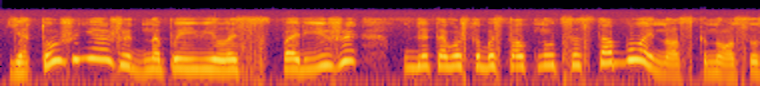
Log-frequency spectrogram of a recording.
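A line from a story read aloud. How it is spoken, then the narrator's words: Laughing, tender, youthful. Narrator (Russian): сказала она, рассмеявшись своим нежным и юным смехом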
